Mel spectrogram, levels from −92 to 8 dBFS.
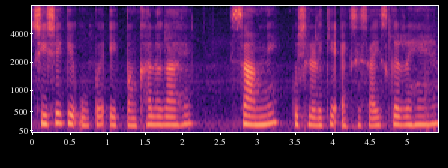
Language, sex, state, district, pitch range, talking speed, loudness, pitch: Hindi, female, Delhi, New Delhi, 180-210 Hz, 155 wpm, -19 LUFS, 195 Hz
